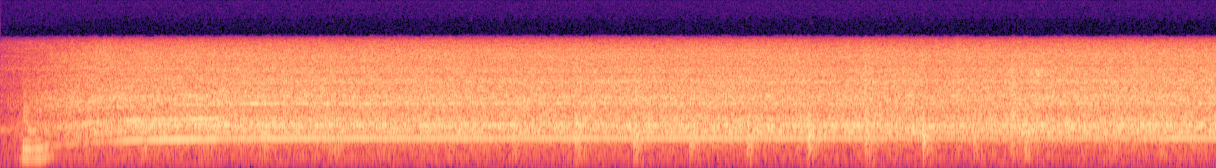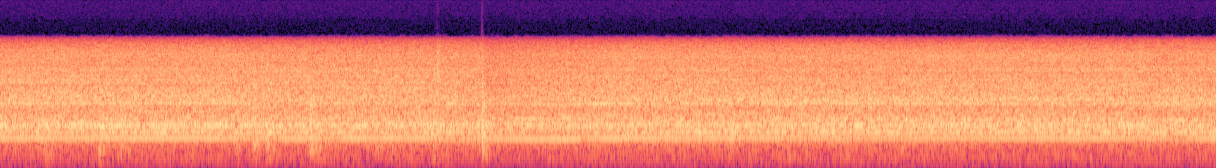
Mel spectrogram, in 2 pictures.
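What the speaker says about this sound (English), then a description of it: "I would just use that blow dryer." A blow dryer whirs loudly and steadily, starting with a brief rising spin-up, then running with a constant high whine and occasional faint clicks.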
